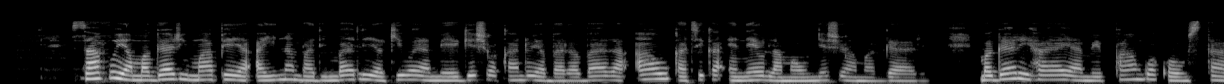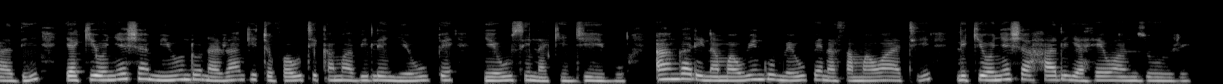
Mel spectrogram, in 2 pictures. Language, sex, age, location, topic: Swahili, female, 25-35, Kisumu, finance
